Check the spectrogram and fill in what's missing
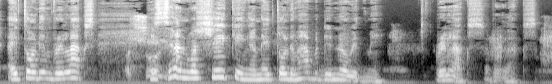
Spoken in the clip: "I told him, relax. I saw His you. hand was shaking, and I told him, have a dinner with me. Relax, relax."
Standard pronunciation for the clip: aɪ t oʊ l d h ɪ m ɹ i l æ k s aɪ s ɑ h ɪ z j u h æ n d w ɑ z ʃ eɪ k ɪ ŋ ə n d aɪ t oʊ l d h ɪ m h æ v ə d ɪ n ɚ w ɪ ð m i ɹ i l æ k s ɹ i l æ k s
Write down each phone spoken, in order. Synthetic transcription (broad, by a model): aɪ t oʊ l d h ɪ m ɹ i l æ k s s h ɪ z h æ n d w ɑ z ʃ eɪ k ɪ ŋ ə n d aɪ t oʊ l d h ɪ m h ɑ b ə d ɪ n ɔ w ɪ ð m i ɹ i l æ k s ɹ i l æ k s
